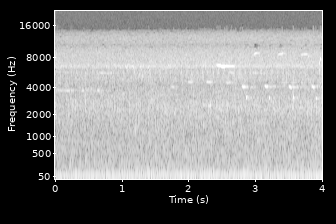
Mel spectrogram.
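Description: Faint, scattered high chirps of small birds over a low, steady background rumble.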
